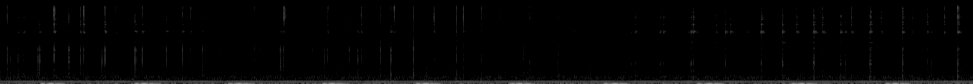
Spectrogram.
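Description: Long fingernails tap a round glass liquor bottle with a metal cap, filled with dark liquid, while it is held in the hand. Quick, bright, clicky taps come in short bursts roughly once a second over a steady low hum.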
